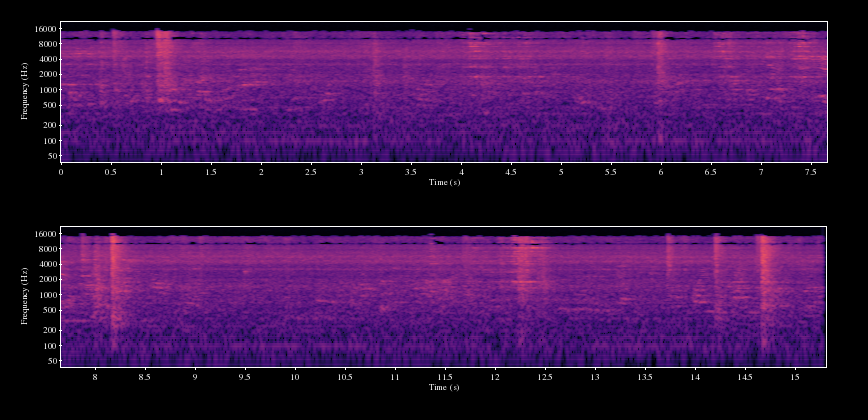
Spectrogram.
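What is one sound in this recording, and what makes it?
Chopsticks and a spoon clink against a bowl.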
